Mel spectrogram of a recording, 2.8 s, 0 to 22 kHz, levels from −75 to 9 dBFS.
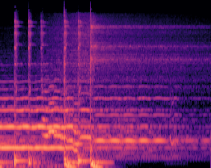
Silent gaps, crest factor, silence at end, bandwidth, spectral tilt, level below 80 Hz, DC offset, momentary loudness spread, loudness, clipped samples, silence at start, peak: none; 12 dB; 0 s; 19 kHz; -4.5 dB/octave; -22 dBFS; under 0.1%; 17 LU; -11 LUFS; under 0.1%; 0 s; 0 dBFS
